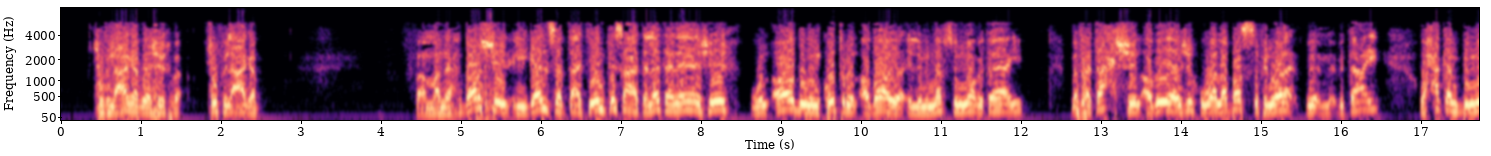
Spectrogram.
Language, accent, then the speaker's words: Arabic; Mansoura, Dakahlia, Egypt; عندنا في المنصورة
